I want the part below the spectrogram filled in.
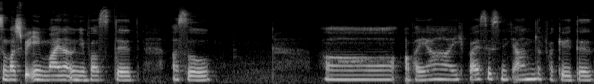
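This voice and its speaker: In a Japanese accent, a woman with a fairly high pitch and a somewhat breathy voice talks at a moderate pace in a flat monotone, leaving long, frequent pauses. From Japan, Tokyo. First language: Japanese (speaking German). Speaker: exchange student. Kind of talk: interview. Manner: halting.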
